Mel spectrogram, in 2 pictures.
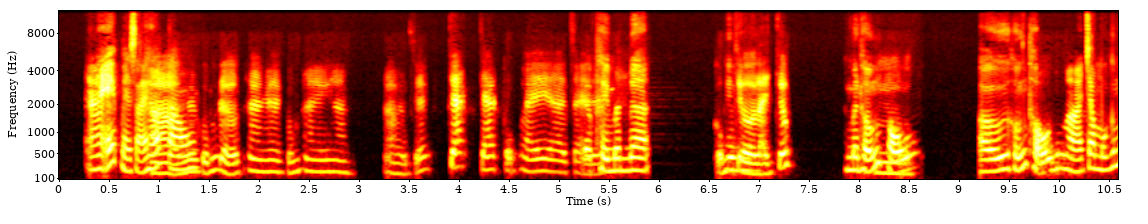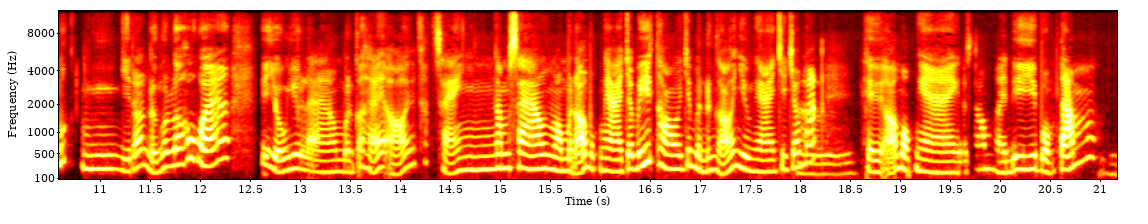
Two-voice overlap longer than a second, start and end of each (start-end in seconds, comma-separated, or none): none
